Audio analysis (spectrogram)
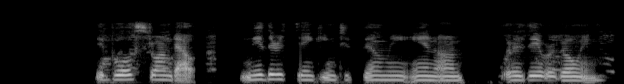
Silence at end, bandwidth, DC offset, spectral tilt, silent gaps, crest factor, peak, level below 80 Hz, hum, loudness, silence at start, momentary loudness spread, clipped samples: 0.1 s; 7.8 kHz; under 0.1%; -5 dB/octave; 2.23-2.37 s; 18 dB; -8 dBFS; -64 dBFS; none; -26 LUFS; 0.95 s; 9 LU; under 0.1%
